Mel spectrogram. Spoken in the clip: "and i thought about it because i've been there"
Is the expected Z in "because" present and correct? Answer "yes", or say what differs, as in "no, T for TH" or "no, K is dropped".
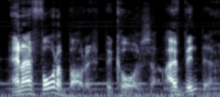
yes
